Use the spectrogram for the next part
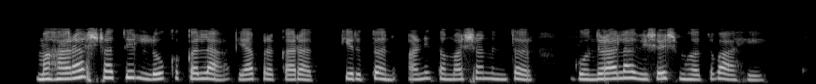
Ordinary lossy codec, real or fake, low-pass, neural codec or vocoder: AAC, 48 kbps; fake; 5.4 kHz; codec, 16 kHz, 16 kbps, FunCodec, trained on Chinese and English, 50 frames a second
